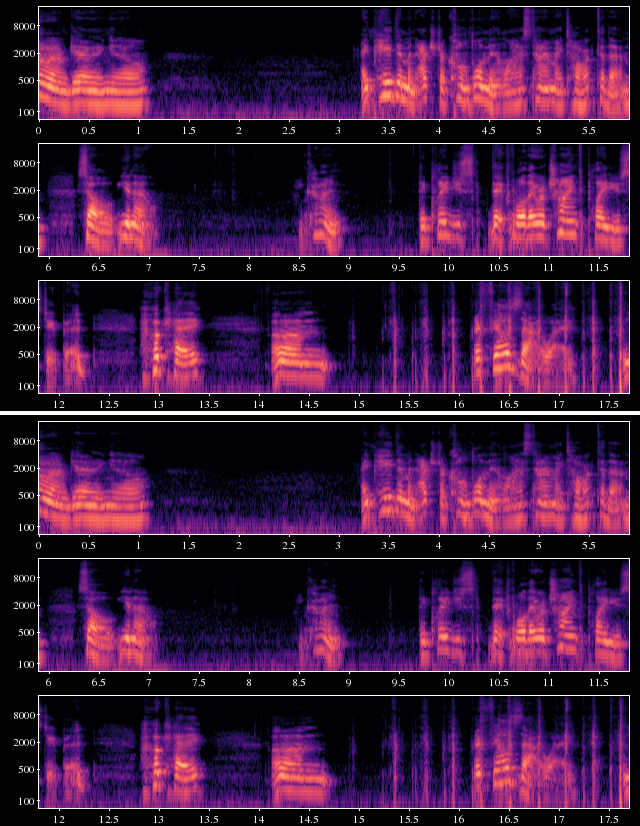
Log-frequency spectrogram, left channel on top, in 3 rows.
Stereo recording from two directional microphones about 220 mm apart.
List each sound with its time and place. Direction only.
0.0 s speech: 45° left (ahead or behind)
3.2 s speech: 50° left (ahead or behind)
8.4 s speech: 40° left (ahead or behind)
15.2 s shuffling cards: 45° left (ahead or behind)
16.2 s speech: 45° left (ahead or behind)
